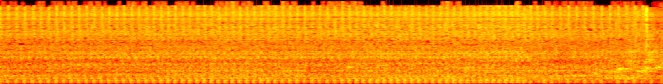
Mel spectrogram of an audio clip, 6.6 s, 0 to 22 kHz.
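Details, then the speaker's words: 2019 Honda Scoopy fuel-injected scooter stumbling at low rpm despite ECM and TP reset and cleaned throttle body: uneven idle putter faltering and surging as throttle opens; worn, flattened TPS plate leaves gap, giving discontinuous movement. "sebagian sensor TPS itu ada masalah di bagian sini di mana platnya itu sudah gepeng jadi ada space antara total valvenya yang sini dengan sensornya yang mengakibatkan pergerakannya tidak berkesinambungan"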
